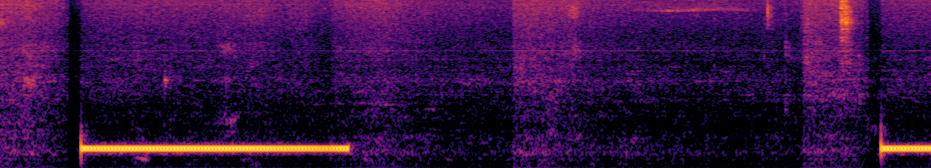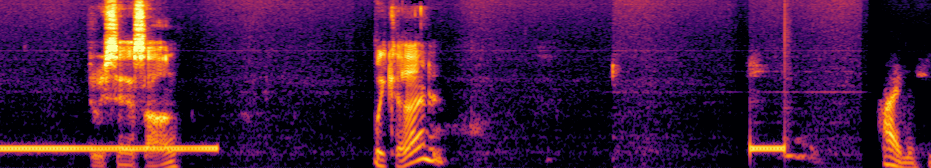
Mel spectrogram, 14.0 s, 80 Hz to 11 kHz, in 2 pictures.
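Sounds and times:
ringback tone of an outgoing phone call: 0.6s - 2.7s, 6.6s - 8.6s, 12.6s - 13.2s
speech: 7.7s - 8.4s, 9.8s - 10.4s, 13.6s - 13.9s.

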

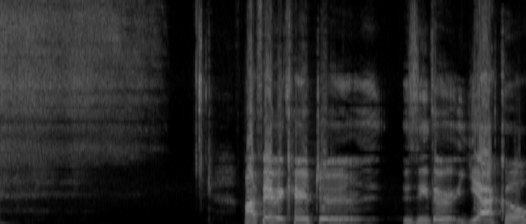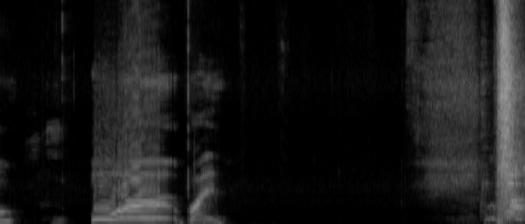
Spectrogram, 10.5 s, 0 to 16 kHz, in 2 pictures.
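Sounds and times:
speech: 2.4s - 7.6s
person sneezing: 9.9s - 10.5s.

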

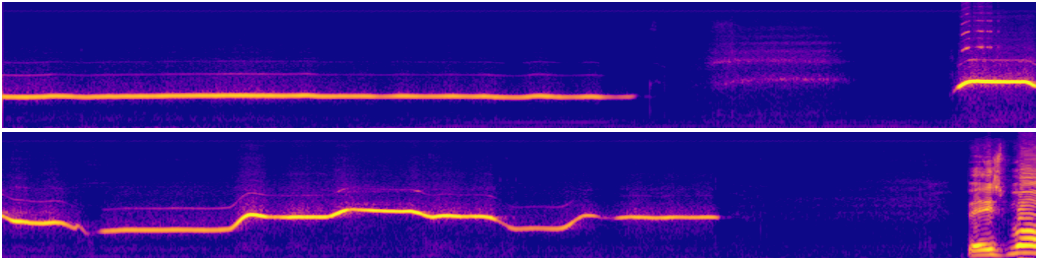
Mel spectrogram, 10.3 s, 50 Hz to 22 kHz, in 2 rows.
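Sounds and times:
person whistling a tune: 0.0s - 3.3s, 4.8s - 8.9s
speech: 10.0s - 10.3s.

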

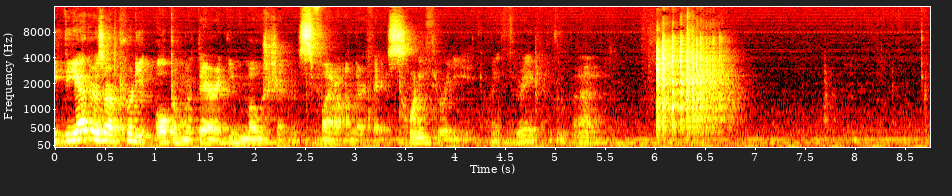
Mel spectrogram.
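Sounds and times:
speech: 0.0s - 5.6s
dice rolled across a table in a tabletop role-playing game: 5.9s - 7.0s.

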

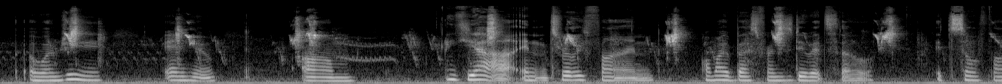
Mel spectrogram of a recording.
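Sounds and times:
faint low hum: 0.0s - 10.0s
speech: 0.3s - 2.3s, 2.9s - 3.6s, 4.4s - 10.0s
bird squawking loudly: 0.7s - 4.3s.

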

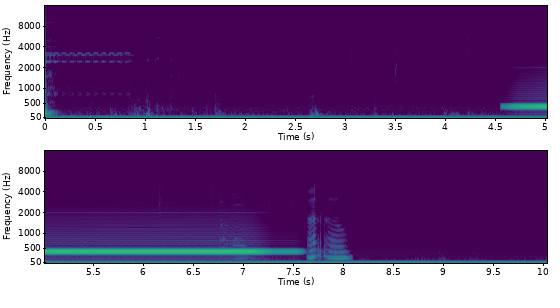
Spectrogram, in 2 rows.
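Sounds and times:
telephone steady electronic tone: 4.6s - 7.6s.

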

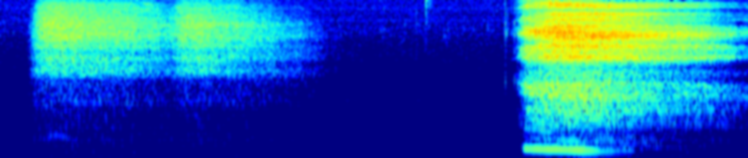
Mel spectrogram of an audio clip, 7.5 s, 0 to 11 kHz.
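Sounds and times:
person breathing in and out in a guided breathing exercise: 0.3s - 3.3s, 5.2s - 7.4s.

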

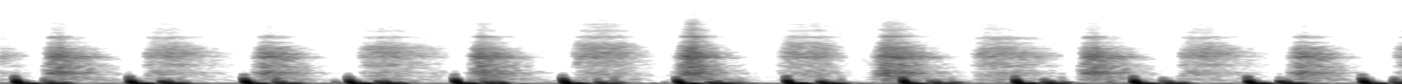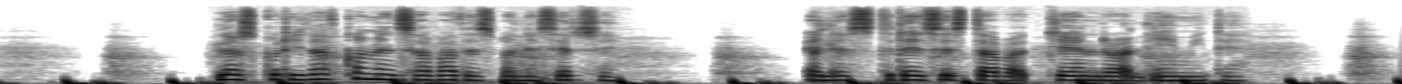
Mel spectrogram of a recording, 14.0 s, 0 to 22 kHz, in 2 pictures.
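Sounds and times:
laboured breathing: 0.0s - 8.1s, 9.6s - 11.0s, 13.2s - 14.0s
heart pounding hard under extreme stress: 0.0s - 14.0s
speech: 8.1s - 10.3s, 11.0s - 13.4s.

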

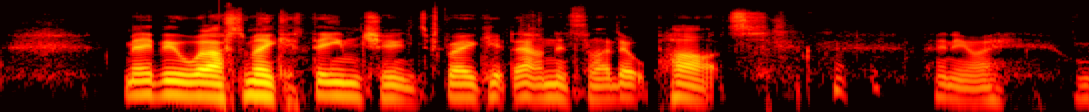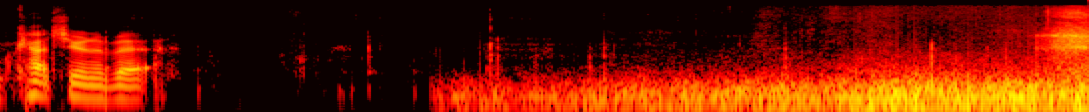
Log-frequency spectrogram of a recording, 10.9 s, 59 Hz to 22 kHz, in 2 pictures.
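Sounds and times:
speech: 0.6s - 6.4s
low rumbling wind buffeting the microphone outdoors: 7.6s - 10.8s.

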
